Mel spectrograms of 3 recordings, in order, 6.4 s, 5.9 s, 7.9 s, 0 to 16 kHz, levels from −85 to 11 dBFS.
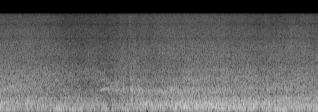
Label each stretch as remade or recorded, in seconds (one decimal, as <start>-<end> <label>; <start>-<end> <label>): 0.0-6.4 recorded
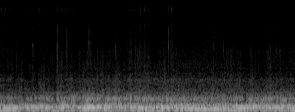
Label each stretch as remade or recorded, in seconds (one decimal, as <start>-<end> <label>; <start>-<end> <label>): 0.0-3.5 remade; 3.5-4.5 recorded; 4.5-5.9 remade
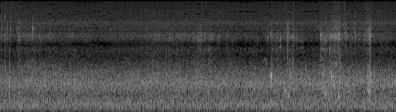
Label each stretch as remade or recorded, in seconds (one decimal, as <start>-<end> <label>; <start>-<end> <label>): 0.0-2.1 recorded; 2.1-3.0 remade; 3.0-7.9 recorded

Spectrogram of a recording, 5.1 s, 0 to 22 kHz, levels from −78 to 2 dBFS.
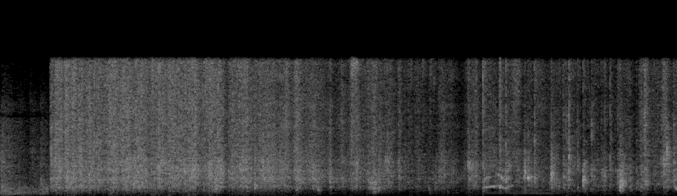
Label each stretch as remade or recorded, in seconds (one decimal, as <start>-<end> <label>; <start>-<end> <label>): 0.0-2.0 recorded; 2.0-2.7 remade; 2.7-3.3 recorded; 3.3-4.2 remade; 4.2-5.1 recorded

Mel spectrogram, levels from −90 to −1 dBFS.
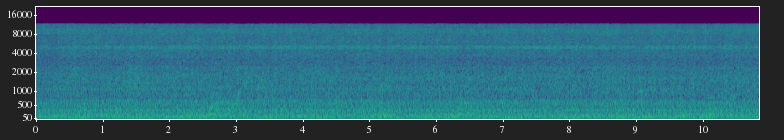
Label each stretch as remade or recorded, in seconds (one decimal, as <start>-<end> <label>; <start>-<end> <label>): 0.0-5.8 remade; 5.8-7.1 recorded; 7.1-7.8 remade; 7.8-8.5 recorded; 8.5-10.9 remade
